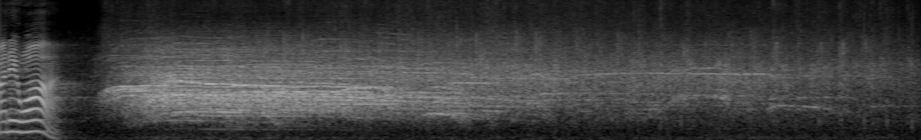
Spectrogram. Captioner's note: applause and Cheering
